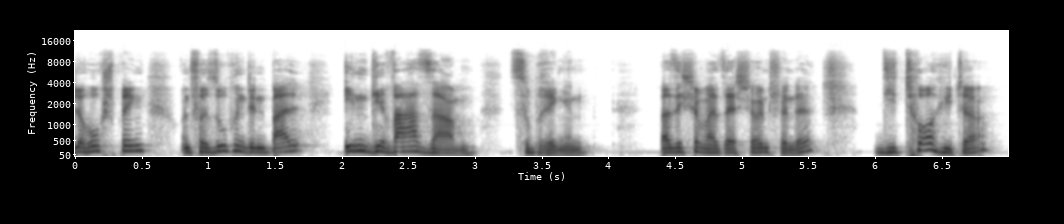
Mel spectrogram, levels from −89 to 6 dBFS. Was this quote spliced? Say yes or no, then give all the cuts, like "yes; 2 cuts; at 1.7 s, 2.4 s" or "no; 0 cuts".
yes; 1 cut; at 5.9 s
